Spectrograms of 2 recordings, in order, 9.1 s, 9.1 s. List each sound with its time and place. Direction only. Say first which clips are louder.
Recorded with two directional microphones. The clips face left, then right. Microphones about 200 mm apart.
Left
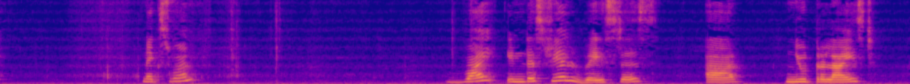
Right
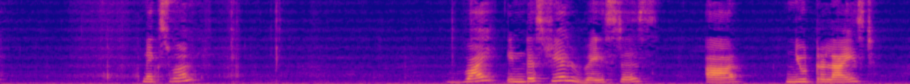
1.4 s speech: left 2 dB; 10° left (ahead or behind)
4.6 s speech: left 3 dB; 15° left (ahead or behind)
8.0 s speech: left 6 dB; 30° left (ahead or behind)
